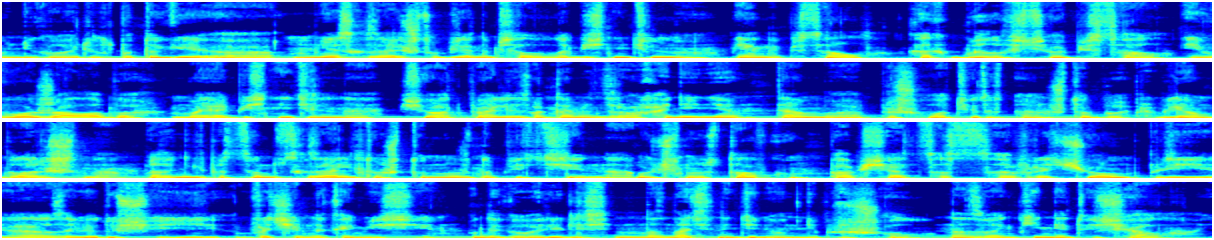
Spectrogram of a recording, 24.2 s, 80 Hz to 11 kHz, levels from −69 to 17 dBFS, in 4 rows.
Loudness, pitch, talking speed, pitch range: -13 LUFS, 120 Hz, 155 wpm, 115-135 Hz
